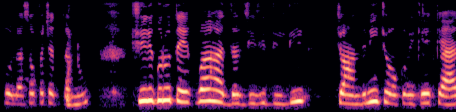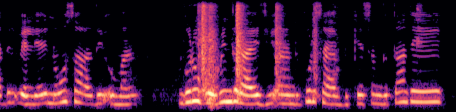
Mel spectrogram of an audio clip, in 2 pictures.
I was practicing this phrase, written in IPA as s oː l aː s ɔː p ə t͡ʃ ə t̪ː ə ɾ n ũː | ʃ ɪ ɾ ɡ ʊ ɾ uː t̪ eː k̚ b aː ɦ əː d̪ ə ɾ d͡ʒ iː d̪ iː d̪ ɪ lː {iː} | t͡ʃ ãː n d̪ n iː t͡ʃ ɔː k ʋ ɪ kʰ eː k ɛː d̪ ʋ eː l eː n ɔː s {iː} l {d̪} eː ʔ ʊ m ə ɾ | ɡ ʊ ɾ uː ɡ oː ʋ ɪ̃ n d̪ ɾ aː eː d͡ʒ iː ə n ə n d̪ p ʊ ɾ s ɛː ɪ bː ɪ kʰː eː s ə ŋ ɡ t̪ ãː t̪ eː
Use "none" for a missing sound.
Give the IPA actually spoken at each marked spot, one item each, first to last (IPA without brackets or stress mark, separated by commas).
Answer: iː, aː, d̪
